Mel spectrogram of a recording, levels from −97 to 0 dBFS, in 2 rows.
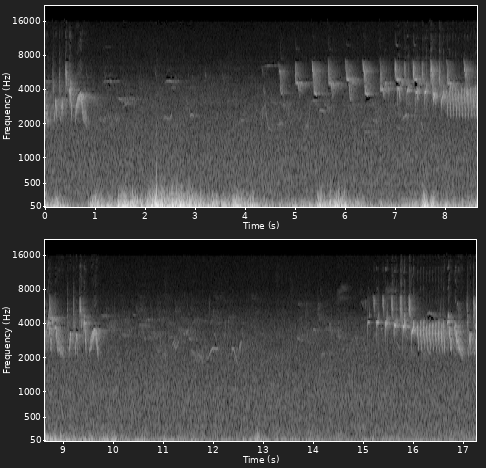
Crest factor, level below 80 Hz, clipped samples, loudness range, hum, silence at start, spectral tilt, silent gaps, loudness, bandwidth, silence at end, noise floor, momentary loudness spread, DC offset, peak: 22 dB; -26 dBFS; under 0.1%; 21 LU; none; 0 s; -4.5 dB/octave; none; -28 LUFS; 7.6 kHz; 0 s; -46 dBFS; 23 LU; under 0.1%; -4 dBFS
